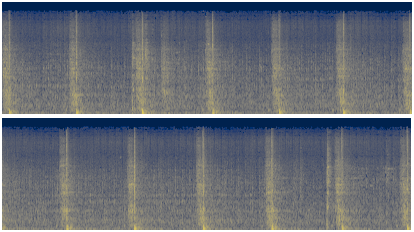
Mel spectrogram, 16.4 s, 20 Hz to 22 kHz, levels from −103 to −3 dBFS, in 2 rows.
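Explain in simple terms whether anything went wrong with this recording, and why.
Three brief glitches cut into the sounds here, each heard as a short out-of-place chirp, squeak, blip or burst of noise: one from 3.98 to 4.13 s, another from 11.64 to 11.68 s, and a last at about 12.71 s. Each is a corrupt frame decoded. The audio was stored as compressed chunks, about eleven of those chunks were damaged, and the player played them anyway, putting sound at the wrong pitches for those instants.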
